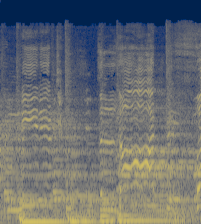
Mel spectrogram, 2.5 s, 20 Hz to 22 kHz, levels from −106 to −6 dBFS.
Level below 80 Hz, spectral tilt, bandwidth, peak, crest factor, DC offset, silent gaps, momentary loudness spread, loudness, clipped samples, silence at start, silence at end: -34 dBFS; -4.5 dB/octave; 14.5 kHz; -14 dBFS; 14 dB; under 0.1%; none; 5 LU; -28 LUFS; under 0.1%; 0 s; 0 s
